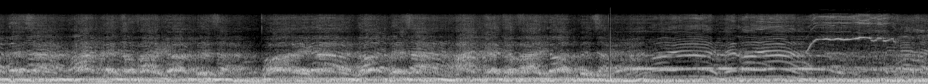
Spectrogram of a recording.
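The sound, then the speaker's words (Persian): Striking workers from a home-appliance factory and the Sarma Afarin company chant slogans at a protest rally in the Alborz industrial town in Alvand, Qazvin. Many voices merge into a loud, continuous roar of shouting. “تصاویر منتشر شده، کارگران کارخانه لوازم خانگی و کارکنان شرکت سرما آفرین در شهر صنعتی البرز در الوند قزوین دست به اعتصاب زدند و در تجمع اعتراضی خود شعارهایی سر دادند.”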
